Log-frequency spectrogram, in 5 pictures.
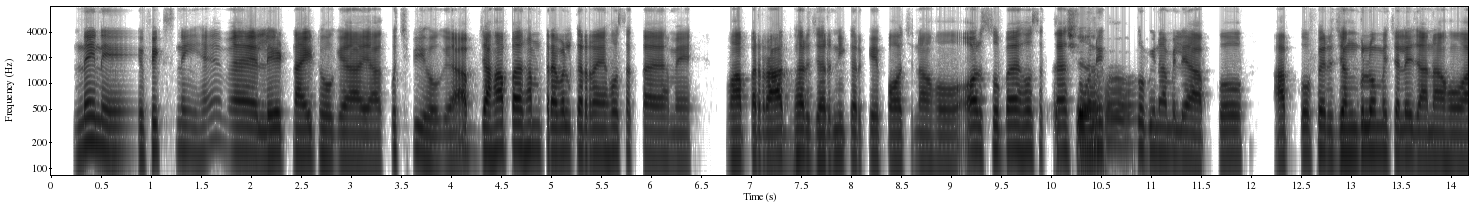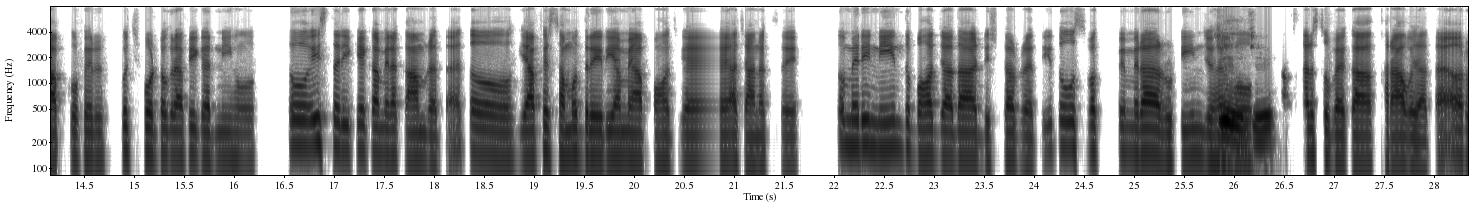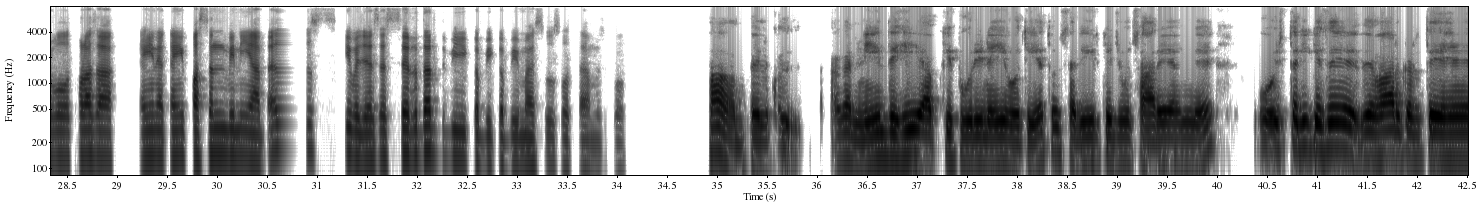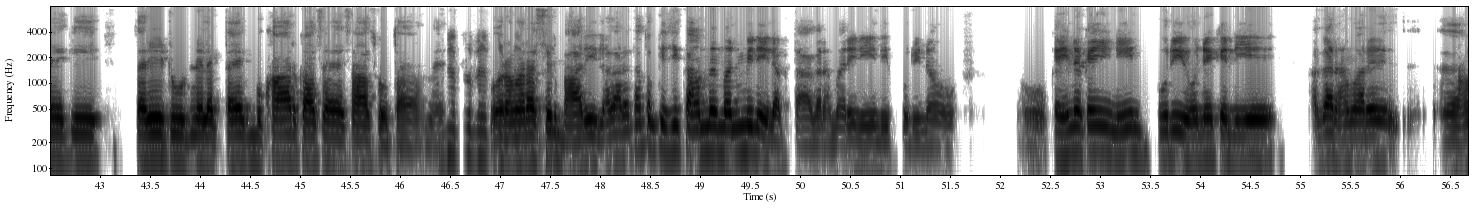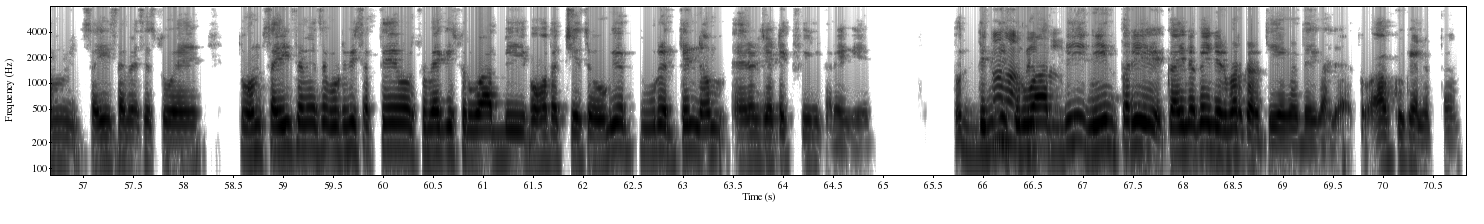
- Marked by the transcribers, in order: static; distorted speech; in English: "लेट नाइट"; in English: "ट्रैवल"; in English: "जर्नी"; in English: "फ़ोटोग्राफी"; in English: "एरिया"; in English: "डिस्टर्ब"; in English: "रूटीन"; in English: "एनर्जेटिक फ़ील"
- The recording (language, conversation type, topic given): Hindi, unstructured, आपका दिन सुबह से कैसे शुरू होता है?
